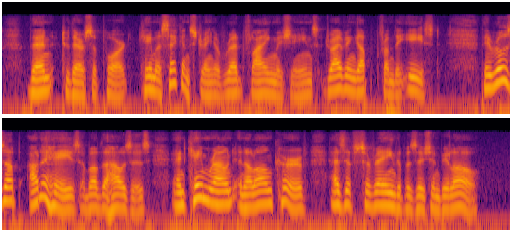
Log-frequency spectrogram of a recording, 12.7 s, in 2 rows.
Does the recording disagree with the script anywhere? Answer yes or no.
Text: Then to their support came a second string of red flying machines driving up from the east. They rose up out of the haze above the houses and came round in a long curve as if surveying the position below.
yes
